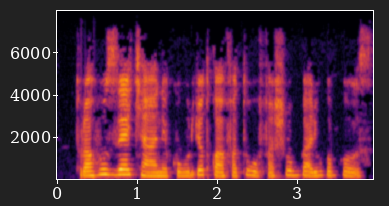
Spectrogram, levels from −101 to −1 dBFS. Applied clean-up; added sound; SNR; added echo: none; none; none; none.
